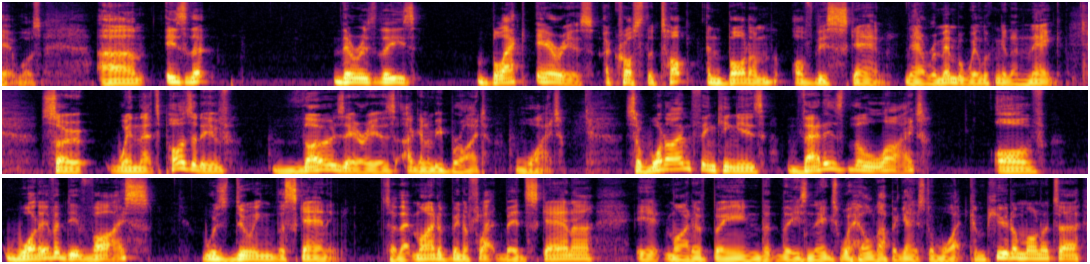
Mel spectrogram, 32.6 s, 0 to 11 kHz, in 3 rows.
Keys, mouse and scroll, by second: 0.0-0.3 scroll down 2, 1.8 click.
